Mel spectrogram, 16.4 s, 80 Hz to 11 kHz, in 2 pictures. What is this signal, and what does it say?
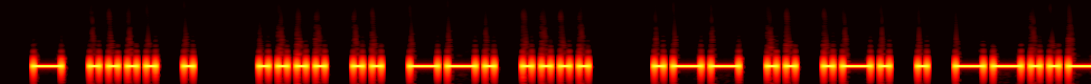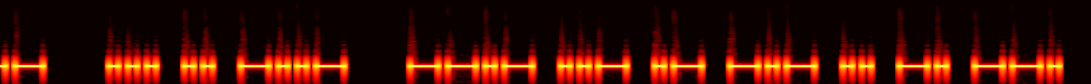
Morse code, heard as a keyed tone, about 17 wpm, 700 Hz. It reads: THE HIGH WIRE, SIX QUAKING
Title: Pangram Challenge v2 - 17wpm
